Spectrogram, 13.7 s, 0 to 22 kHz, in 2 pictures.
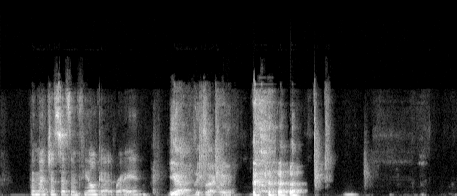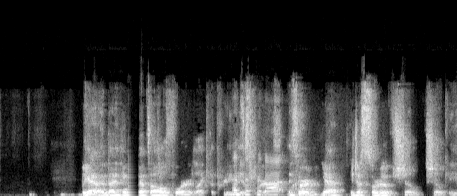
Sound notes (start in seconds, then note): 3.8 laughs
